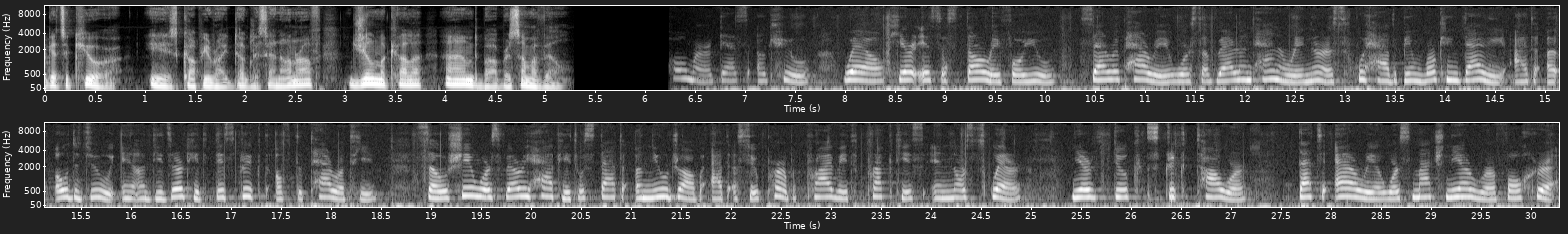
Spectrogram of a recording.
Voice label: liaoning

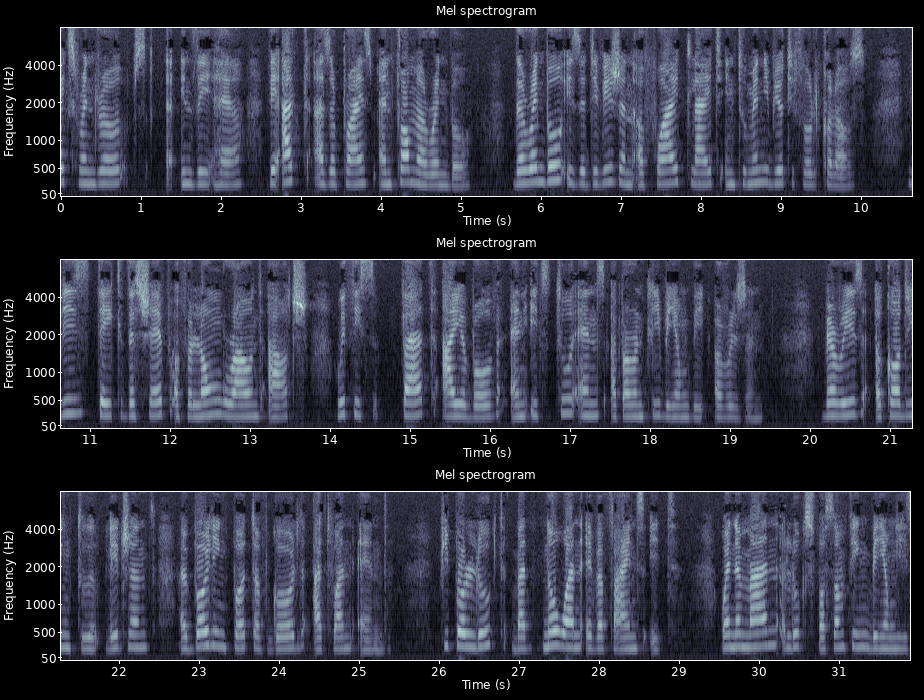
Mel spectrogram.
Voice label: france, dialects

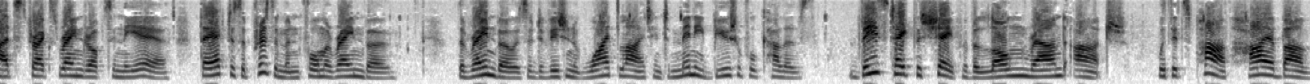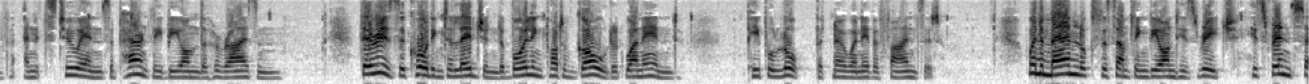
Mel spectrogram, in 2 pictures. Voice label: australia

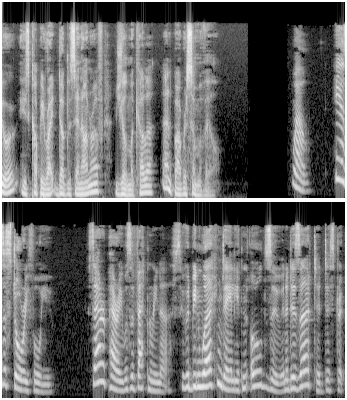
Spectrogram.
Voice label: Received Pronunciation

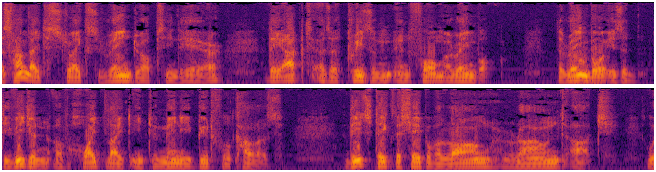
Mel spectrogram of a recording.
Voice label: japan

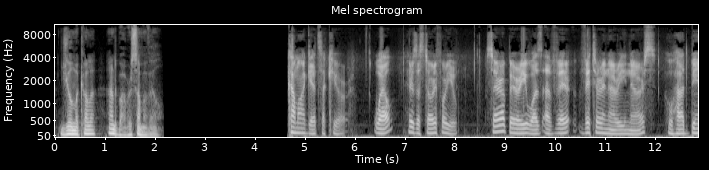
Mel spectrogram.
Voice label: saudi arabia, dialects

